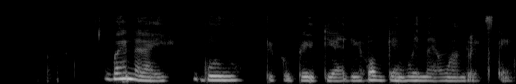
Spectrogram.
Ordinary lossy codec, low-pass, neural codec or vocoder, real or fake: none; 9.9 kHz; codec, 24 kHz, 1.5 kbps, HILCodec; fake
